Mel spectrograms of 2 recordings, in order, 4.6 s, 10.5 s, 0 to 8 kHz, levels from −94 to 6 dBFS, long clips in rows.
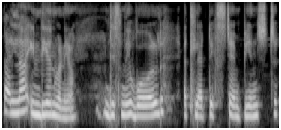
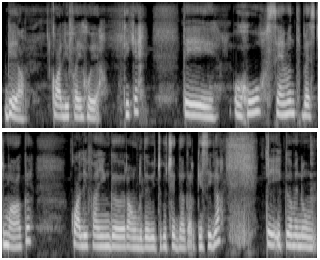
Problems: constant background noise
